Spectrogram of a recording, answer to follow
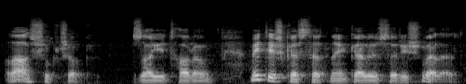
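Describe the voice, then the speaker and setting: A man's voice: deep voice, very animated, gravelly, fairly bright tone, full character voice. A man voicing a huge, cruel male beast-warlord in an audiobook, with a sneering, mock-tender way of taunting. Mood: gloating cruel. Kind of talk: audiobook character voice.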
